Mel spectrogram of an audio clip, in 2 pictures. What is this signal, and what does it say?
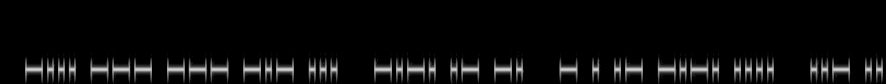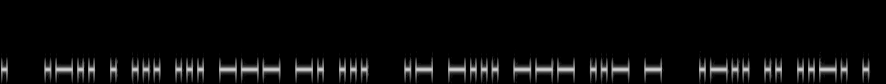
Morse code, heard as a keyed tone, about 22 wpm, 700 Hz. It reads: BOOKS CAN TEACH US LESSONS ABOUT LIFE
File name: Difficult Sentences with Hints - 22wpm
